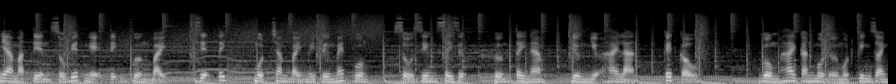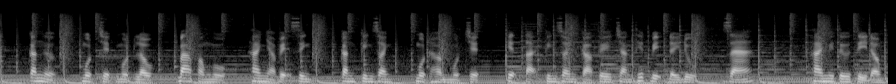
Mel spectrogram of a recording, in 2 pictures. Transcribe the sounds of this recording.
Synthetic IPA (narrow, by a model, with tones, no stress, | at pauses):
ɲaː˨˩ma˨˩t̚t̪i˨˩ənso˨˦vi˦˥ət̚ŋḛ˧˨t̪ḭ̈˧˥ŋ̟fɨ˨˩əŋɓa˨˧˩j | zḭ˧˨ənt̪i˦˥k̟̚mo˨˩t̚t͡ɕa˧mɓa˧˩jmɨ˧əjt̪ɨ˧mɛ˦˥t̚vu˧əŋso˧˩zi˧əŋsə˧jzɨ̰˧˨ŋ | hɨ˨˦əŋt̪ə˧jnaː˧m | ɗɨ˨˧˩ŋɲɨ̰˧˥ɦaː˧jlaː˨˩nke˦˥t̚kə˨˦w | ɣo˨˩mɦaː˧jka˧˩nmo˨˩t̚ʔəː˧˩mo˨˩t̚kï˧ŋ̟zwa˧jŋ̟ka˧nʔɨ˧˩ək̚mo˨˩t̚t͡ɕe˨˩t̚mo˨˩t̚lə˨˩w | ɓaː˧fa˨˩wŋ͡mŋṵ˧˩ | haː˧jɲaː˨˩vḛ˧˨sï˧ŋ̟ | ka˧nkï˧ŋ̟zwa˧jŋ̟mo˨˩t̚həː˨˩nmo˨˩t̚t͡ɕe˨˩t̚hḭ˧˨ənt̪a̰ː˧˨jkï˧ŋ̟zwa˧jŋ̟kaː˨˦fe˧t͡ɕaː˧ŋt̪ʰi˦˥ət̚ɓḭ˧˨ɗə˨˩jɗu˧˩ | zaː˨˦ | haː˧jmɨ˧əjt̪ɨ˧t̪i˧˩ɗə˧wŋ͡m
